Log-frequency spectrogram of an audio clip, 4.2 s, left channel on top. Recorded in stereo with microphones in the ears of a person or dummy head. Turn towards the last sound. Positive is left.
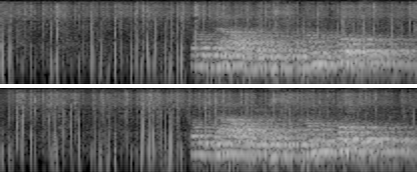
turn(degrees=-60)  # may be behind; listen again after turning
